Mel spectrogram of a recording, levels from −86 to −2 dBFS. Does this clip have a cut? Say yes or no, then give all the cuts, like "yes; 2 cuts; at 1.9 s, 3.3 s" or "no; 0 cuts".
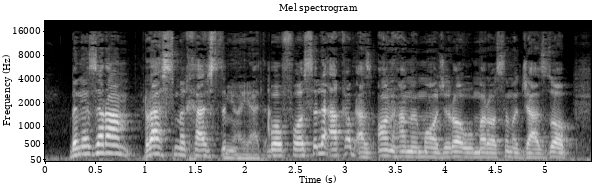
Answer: yes; 4 cuts; at 0.9 s, 1.8 s, 2.2 s, 3.1 s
